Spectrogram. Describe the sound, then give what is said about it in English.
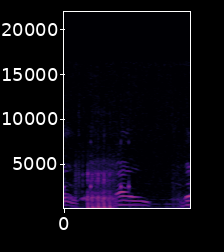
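A voice imitates a cat, giving two drawn-out, arching meows, with a brief noisy burst just before the first one. “Meow. Meow.”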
